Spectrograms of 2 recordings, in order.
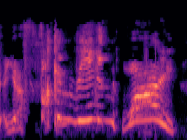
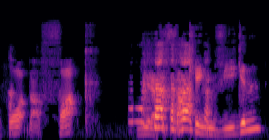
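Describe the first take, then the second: First: High, loud, hammed-up outraged shout; mock fit. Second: Slow, stunned disbelief rising at the end. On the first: Yelling at his friend for going vegan, hammed-up outraged shout. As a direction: throw a mock tantrum at the word vegan. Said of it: "So I had a bit of a, a fit". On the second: Retold or imitated. Retelling his reaction to a friend turning vegan, stunned disbelief. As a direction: drag it out, can't believe it.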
